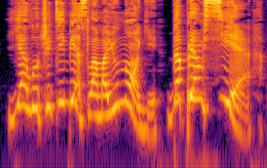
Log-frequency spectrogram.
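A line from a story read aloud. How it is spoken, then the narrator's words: Yelling, breathing fast. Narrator (Russian): орала единорожка, начиная дышать еще чаще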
